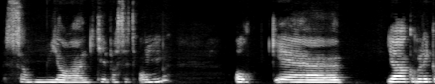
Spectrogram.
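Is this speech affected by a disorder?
No.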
